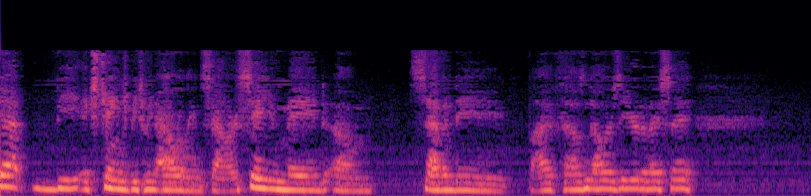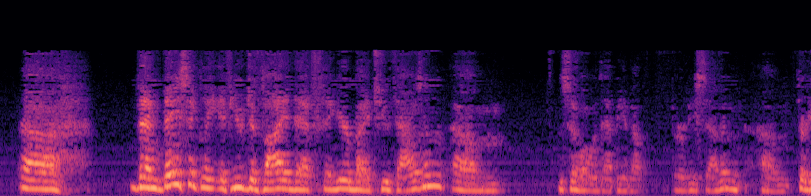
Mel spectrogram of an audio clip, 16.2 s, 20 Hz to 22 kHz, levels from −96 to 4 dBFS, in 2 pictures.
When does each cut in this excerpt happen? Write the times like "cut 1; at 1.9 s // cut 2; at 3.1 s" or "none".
cut 1; at 2.3 s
